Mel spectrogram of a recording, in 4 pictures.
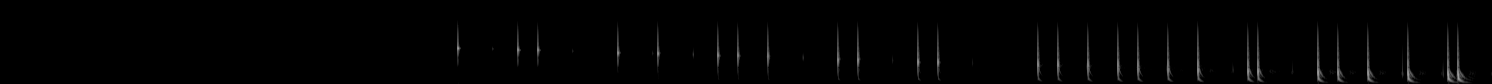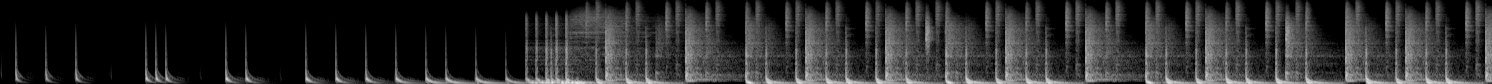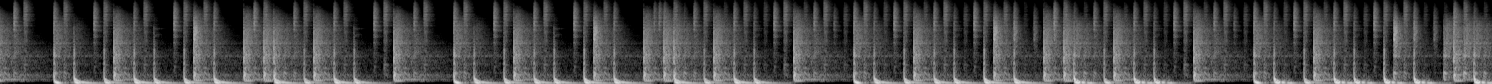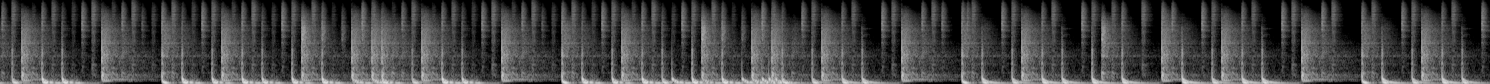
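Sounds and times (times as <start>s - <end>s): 
drums: 16.4s - 59.6s.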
